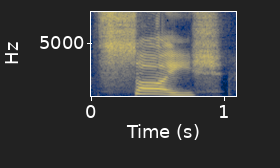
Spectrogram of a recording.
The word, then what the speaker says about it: sóis: Sílaba tônica no finalzinho, porque ela é uma monossílaba, que a gente não tem separação. É uma palavra só, uma sílaba só. terminado em OI, porque é um ditongo aberto, então a gente acentua.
